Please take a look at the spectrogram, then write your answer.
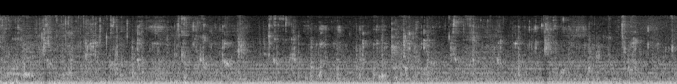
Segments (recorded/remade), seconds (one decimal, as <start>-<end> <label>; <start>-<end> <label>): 0.0-2.6 remade; 2.6-5.9 recorded; 5.9-6.8 remade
